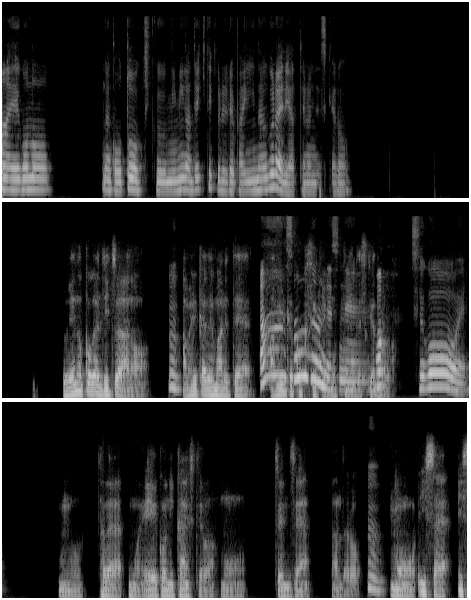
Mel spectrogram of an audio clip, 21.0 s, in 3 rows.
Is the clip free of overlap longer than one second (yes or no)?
no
